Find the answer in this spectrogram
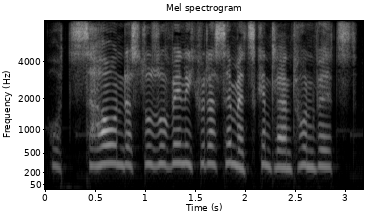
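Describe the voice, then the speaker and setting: A woman's voice: high voice, normal speed, no echo, soft background music, voice pushed up, close to an everyday voice. A woman voicing an eager, fussy little queen wren bird in a storybook, fretting and scolding. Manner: fretful, excited, scolding. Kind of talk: storybook character voice.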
